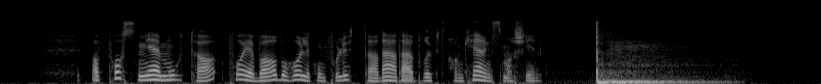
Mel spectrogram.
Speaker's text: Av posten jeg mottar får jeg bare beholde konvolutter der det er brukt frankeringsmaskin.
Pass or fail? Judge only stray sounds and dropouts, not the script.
fail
